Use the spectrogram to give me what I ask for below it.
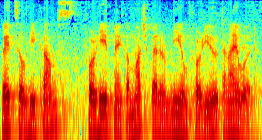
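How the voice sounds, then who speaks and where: A man's voice: fairly low pitch, fairly even intonation, moderate pace, darkish tone, long reverb tail, slight background noise, close to an everyday voice. A man voicing a small, frightened young male goat who pleads timidly to be spared. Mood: pleading.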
